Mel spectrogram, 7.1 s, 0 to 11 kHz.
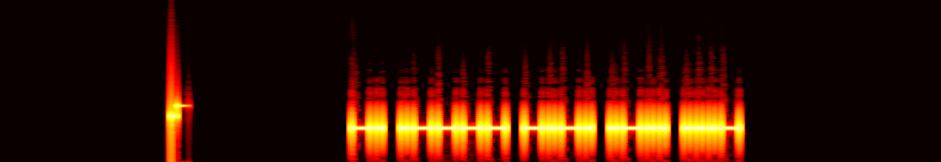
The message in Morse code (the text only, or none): N1CLV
